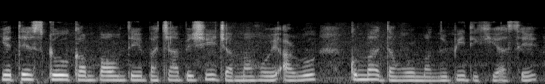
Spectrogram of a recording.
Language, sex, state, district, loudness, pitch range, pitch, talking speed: Nagamese, female, Mizoram, Aizawl, -17 LUFS, 185-220 Hz, 200 Hz, 165 wpm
